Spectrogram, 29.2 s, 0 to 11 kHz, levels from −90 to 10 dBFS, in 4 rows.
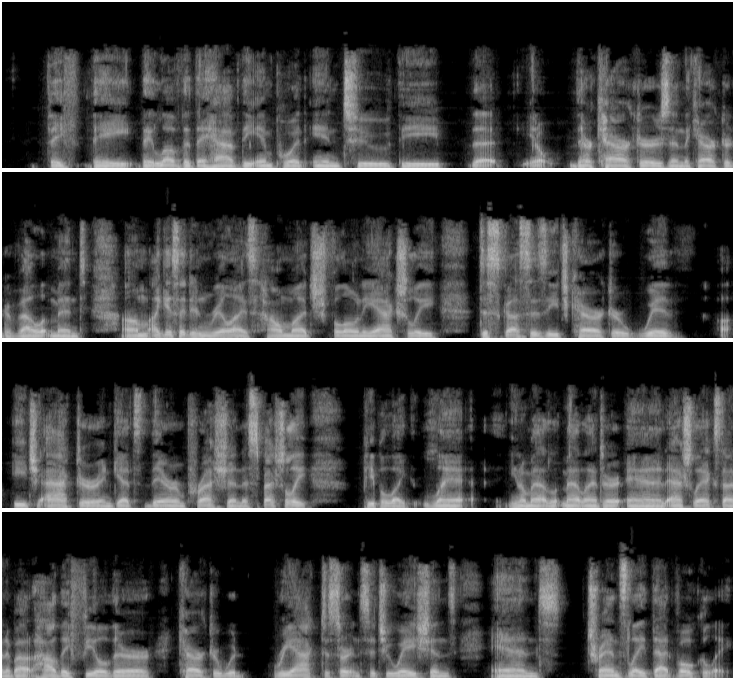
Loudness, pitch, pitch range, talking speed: -19 LUFS, 90 Hz, 85-95 Hz, 135 wpm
